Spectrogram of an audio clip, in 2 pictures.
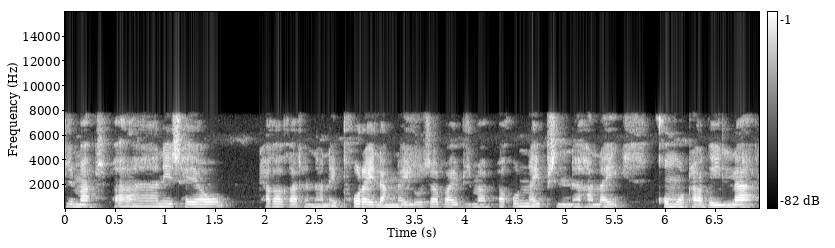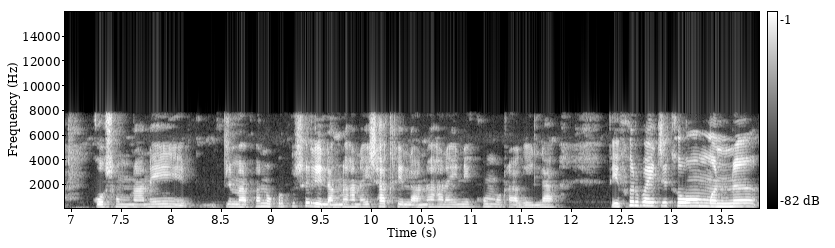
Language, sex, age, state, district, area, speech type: Bodo, female, 30-45, Assam, Kokrajhar, rural, spontaneous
